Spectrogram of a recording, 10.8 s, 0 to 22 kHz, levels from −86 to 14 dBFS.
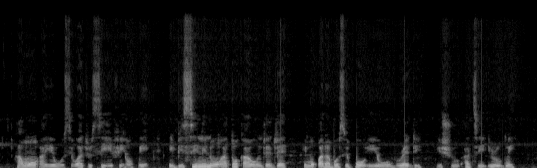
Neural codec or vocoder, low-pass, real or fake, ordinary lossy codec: vocoder, 48 kHz, 128 mel bands, Vocos; 19.8 kHz; fake; none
